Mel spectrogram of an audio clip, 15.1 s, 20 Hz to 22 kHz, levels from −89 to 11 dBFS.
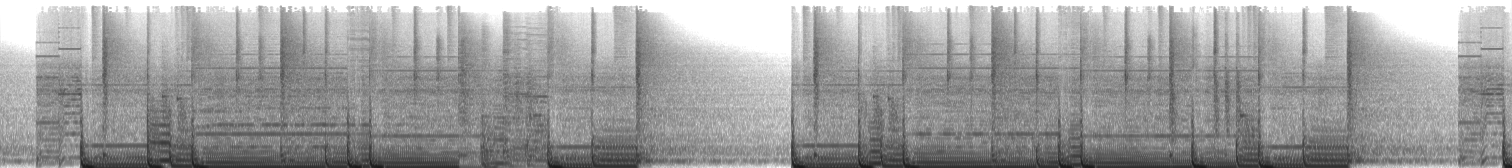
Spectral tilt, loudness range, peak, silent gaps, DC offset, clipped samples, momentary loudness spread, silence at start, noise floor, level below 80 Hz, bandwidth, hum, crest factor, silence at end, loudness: -5.5 dB/octave; 4 LU; 0 dBFS; none; under 0.1%; under 0.1%; 13 LU; 0.35 s; -39 dBFS; -10 dBFS; 17 kHz; none; 8 dB; 0 s; -11 LUFS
